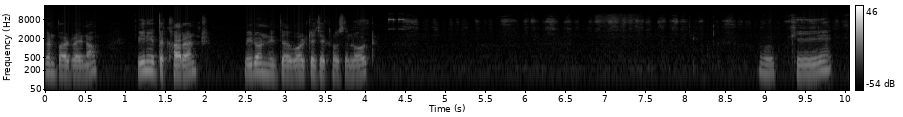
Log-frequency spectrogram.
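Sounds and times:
stylus scratching on tablet: 4.3s - 10.0s.

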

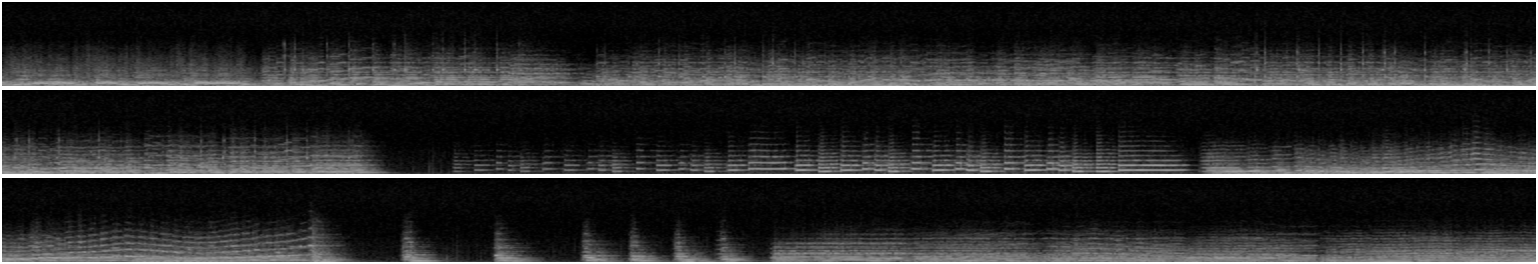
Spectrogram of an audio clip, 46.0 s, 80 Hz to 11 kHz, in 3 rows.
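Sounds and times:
brassy swing band music: 0.0s - 19.2s, 19.8s - 46.0s.

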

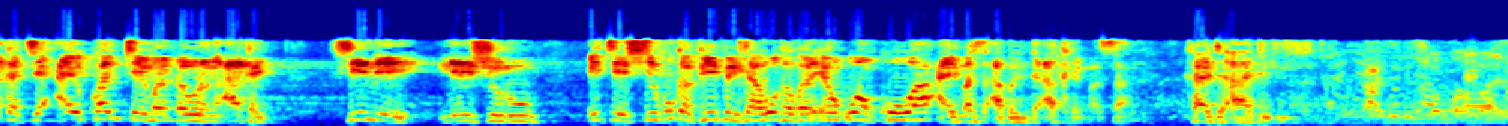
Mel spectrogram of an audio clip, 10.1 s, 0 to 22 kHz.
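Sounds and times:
man talking into a microphone: 0.0s - 10.0s.

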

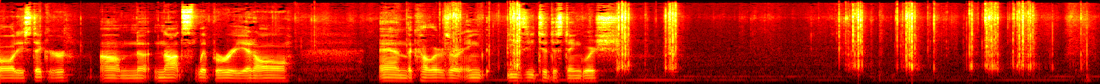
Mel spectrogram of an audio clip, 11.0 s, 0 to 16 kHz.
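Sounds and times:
puzzle cube layers clicking: 8.4s - 10.6s.

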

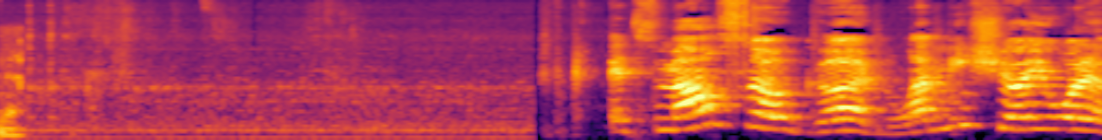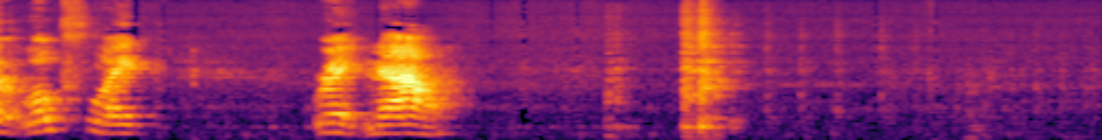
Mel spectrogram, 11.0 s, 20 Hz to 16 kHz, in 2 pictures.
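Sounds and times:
person speaking: 0.0s - 0.3s.

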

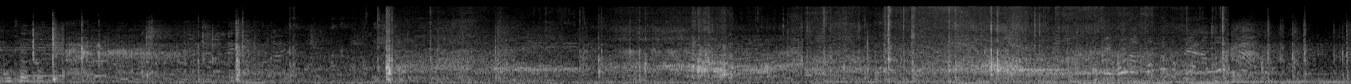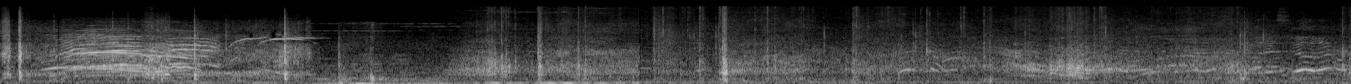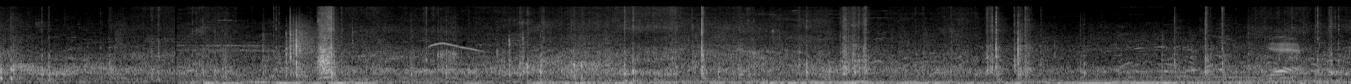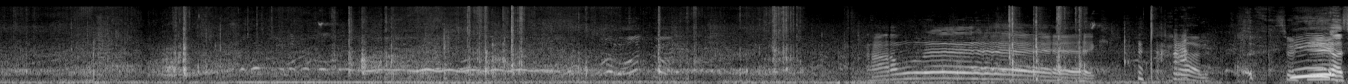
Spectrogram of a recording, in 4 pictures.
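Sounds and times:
skateboard wheels rolling on concrete: 0.0s - 54.0s
skateboard clacks: 0.2s - 16.7s, 18.2s - 49.1s, 49.9s - 53.1s.

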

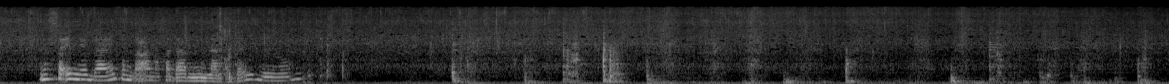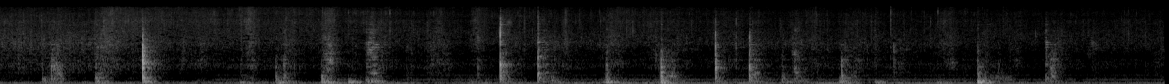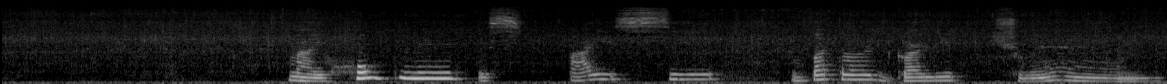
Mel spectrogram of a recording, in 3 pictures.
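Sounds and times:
shrimp sizzling in a pan: 0.0s - 35.0s
utensil knocking and scraping a pan: 4.5s - 22.5s.

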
